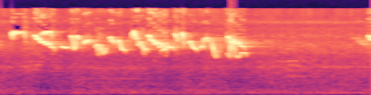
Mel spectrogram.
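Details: Tutor song of the lemon-bellied white-eye, kecial kuning of Lombok: a continuous two-second run of bright, high zigzagging chirps, rapid and twittery, followed by quiet.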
